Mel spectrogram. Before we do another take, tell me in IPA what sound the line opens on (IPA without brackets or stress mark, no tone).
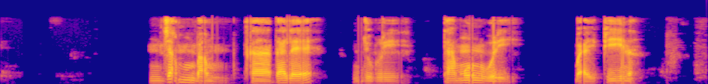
n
